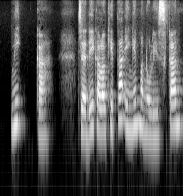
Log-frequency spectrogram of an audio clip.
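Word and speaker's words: 三日: Oke, cara baca yang benar adalah Niseng, Nijugonen, Shigatsu, Mika.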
